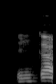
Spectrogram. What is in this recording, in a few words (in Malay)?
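"jengkau", Malay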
